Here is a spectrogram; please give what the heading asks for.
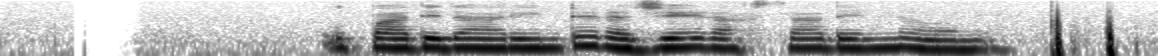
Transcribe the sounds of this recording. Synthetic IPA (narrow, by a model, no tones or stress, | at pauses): upaːd̪id̪aːɾiɳʈeɾɐd͡ʒeːɾaksaːd̪enːoːne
